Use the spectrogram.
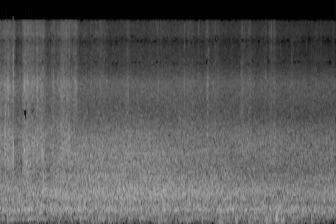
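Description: Swollen, high-running creek water rushes in a dense, continuous roar close by, with some wind noise over the microphone and no voices.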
